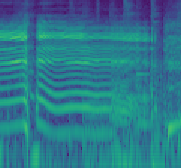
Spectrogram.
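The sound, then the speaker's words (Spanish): An adult voice imitates a child crying, portraying baby Piolín (Tweety) in a joke: a loud, wavering wail held for a couple of seconds, breaking briefly before rising again. No words are spoken. “Está niño Piolín llorando.”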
